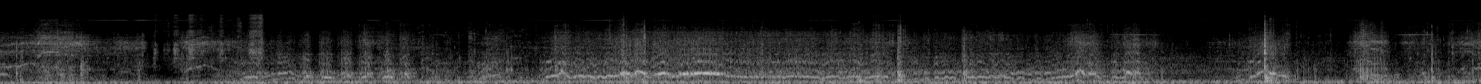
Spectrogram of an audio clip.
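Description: Plastic tyres scrape and crunch on rocky ground.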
